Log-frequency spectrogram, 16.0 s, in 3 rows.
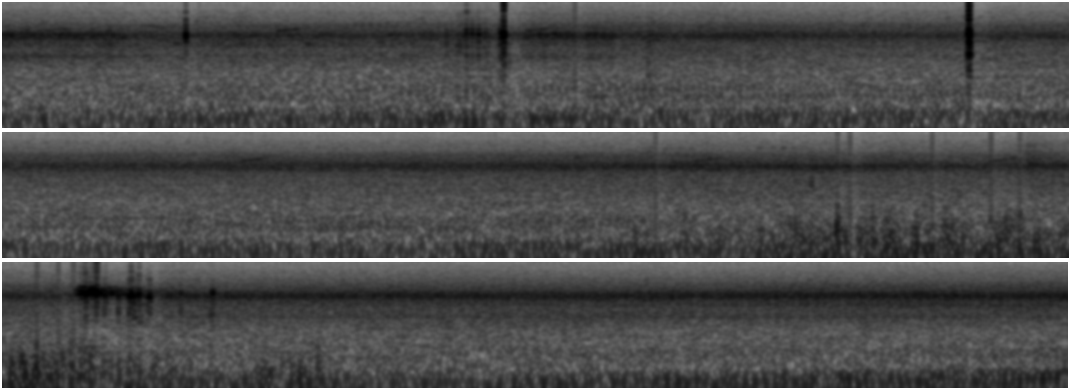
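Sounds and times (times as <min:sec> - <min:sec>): train rumbling with high whine: 0:00.0 - 0:16.0
sharp clicks: 0:02.2 - 0:03.3, 0:11.0 - 0:11.8.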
